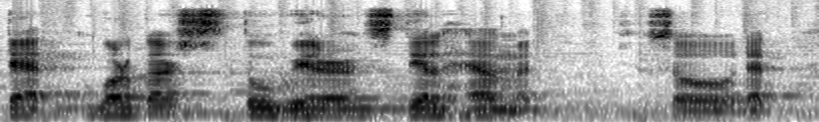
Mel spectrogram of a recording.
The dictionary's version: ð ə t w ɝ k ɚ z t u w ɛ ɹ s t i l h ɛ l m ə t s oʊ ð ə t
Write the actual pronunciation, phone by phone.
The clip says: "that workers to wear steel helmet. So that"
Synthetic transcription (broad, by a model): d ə t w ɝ k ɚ s t u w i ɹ s t i l h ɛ m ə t s oʊ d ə t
